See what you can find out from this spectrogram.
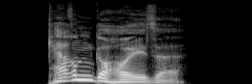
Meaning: core of a fruit such as an apple or pear
- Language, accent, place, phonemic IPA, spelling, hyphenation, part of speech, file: German, Germany, Berlin, /ˈkɛrnɡəˌhɔʏ̯zə/, Kerngehäuse, Kern‧ge‧häu‧se, noun, De-Kerngehäuse.ogg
